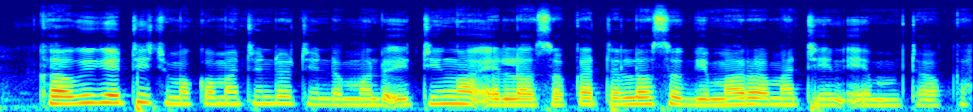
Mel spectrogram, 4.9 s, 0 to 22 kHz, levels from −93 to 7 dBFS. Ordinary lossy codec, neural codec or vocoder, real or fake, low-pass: none; none; real; 19.8 kHz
